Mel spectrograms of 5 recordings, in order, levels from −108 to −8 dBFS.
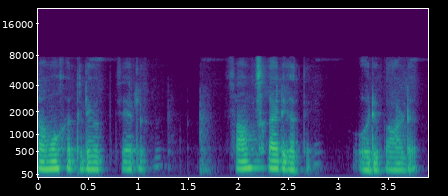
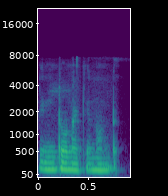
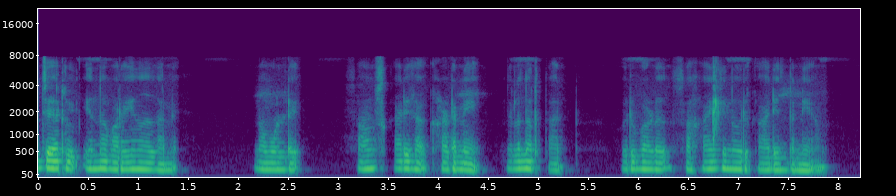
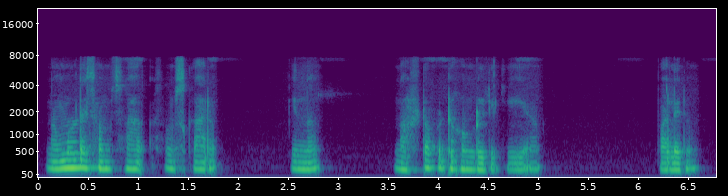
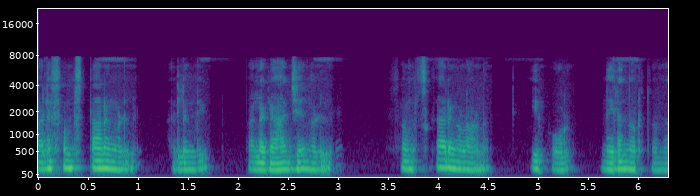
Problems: low volume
